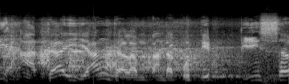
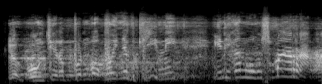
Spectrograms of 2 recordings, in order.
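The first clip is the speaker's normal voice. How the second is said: mock indignant surprise; 10 semitones higher than usual. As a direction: catch the impostor out. Local exposing impostor.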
